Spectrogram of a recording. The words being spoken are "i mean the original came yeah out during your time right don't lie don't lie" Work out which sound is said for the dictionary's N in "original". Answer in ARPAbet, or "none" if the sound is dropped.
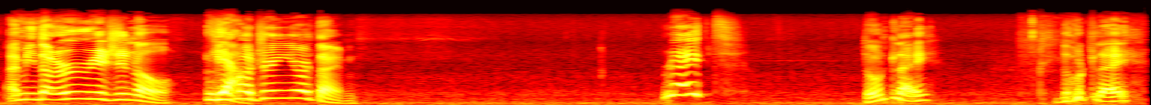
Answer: N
